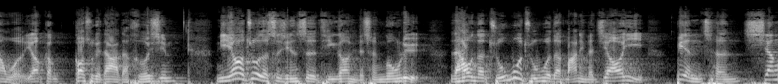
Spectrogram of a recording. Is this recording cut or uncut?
uncut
